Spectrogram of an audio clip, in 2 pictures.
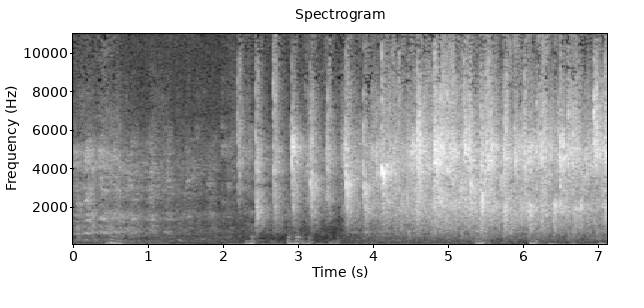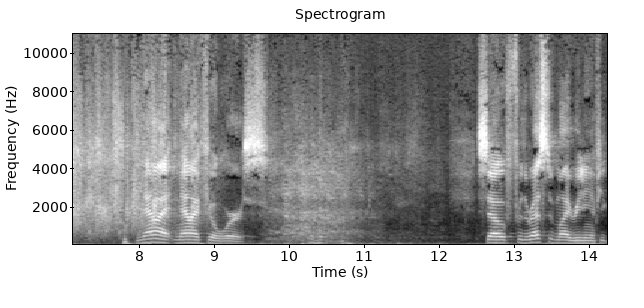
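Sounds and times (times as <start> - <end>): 
laughter: 0.0 - 7.4, 9.6 - 12.2
audience clapping: 1.8 - 9.1
speech: 2.3 - 3.3, 8.0 - 10.8, 12.6 - 14.2.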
